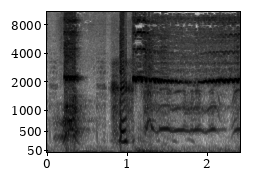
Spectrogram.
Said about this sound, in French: Quand il jappe, il siffle, à un moment donné, c'est parce que ça vient difficile, là. Ça vient pas reposant non plus, là.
